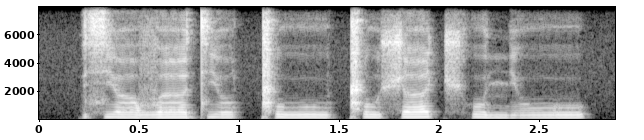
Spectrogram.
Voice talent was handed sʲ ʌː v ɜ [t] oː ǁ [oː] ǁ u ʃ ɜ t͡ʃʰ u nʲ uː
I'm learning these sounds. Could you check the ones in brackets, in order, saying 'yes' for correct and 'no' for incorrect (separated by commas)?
no, no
